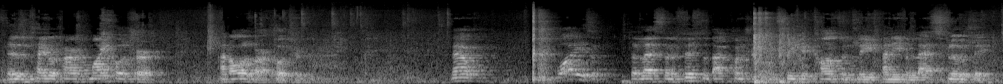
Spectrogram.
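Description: A man whose first language is Irish, speaking in a declamatory, rhetorical way as he argues a debate motion. He is picked up from across a big hall, so his voice echoes heavily. Steady hiss sits under him. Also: mid-range voice, fairly quick. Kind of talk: formal debate speech. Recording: echoey hall, distant mic, noisy.

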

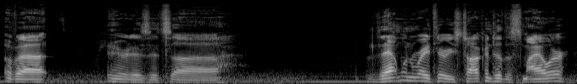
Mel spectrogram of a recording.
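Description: A man's voice: fairly even intonation, measured pace, bright, forceful tone. A man in his forties co-hosting a podcast, talking in a casual, scattered, rambling way with a lot of swearing. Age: 40s. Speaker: podcast co-host. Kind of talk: casual, unscripted chat. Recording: faint rumbling background noise.

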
